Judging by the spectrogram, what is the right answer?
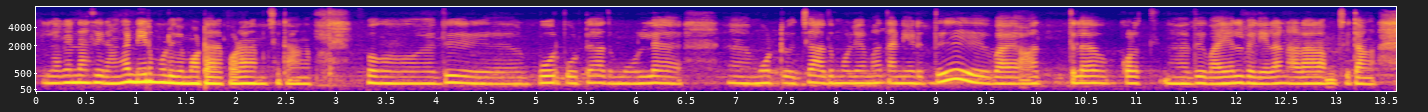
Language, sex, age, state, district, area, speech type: Tamil, female, 30-45, Tamil Nadu, Thanjavur, urban, spontaneous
